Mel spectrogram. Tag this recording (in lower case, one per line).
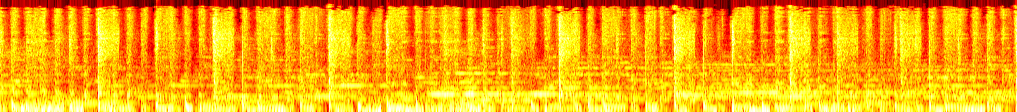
music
